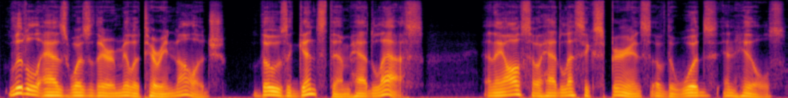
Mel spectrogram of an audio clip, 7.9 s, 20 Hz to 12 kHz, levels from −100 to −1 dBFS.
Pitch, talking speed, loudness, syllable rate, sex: 105 Hz, 170 wpm, -20 LUFS, 5.0 syllables/s, male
